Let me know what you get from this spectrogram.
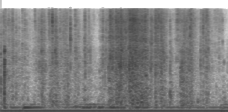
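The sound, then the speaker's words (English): A paper gift bag crinkles and rustles as it is opened, a steady run of dry crackling that swells briefly louder midway, over a low constant hum with no talking. “There's no glitter on the damn bag, man.”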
